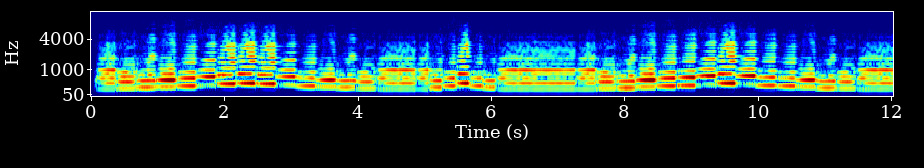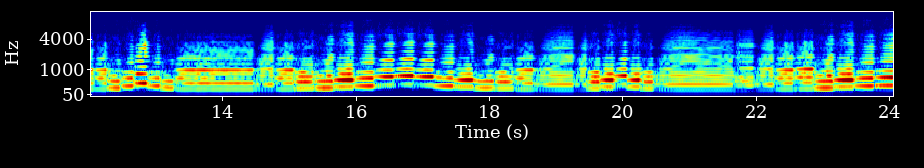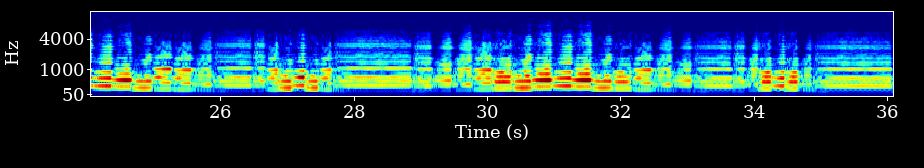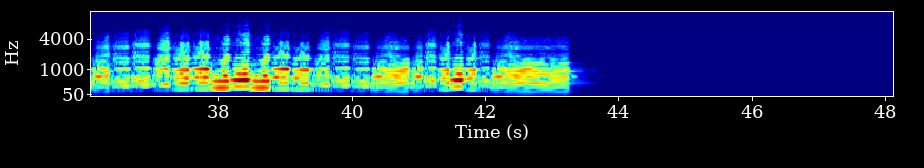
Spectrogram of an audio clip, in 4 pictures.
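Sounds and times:
French horn playing scales: 0:00.1 - 0:43.4.

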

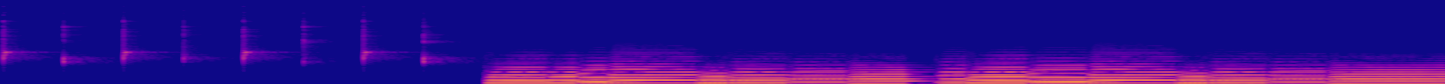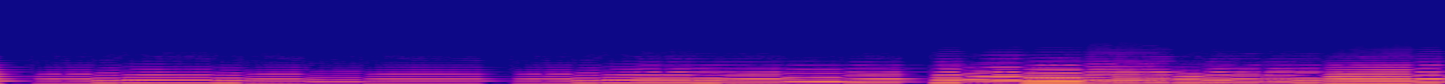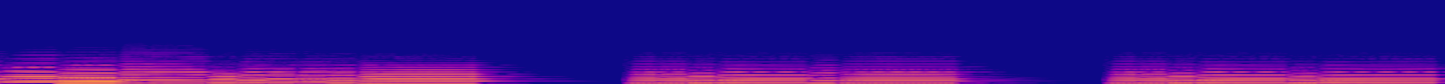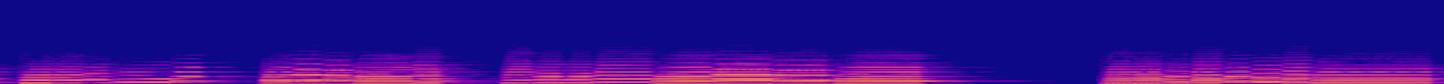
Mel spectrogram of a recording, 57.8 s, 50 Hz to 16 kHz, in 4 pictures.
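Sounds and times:
tuba trio: 0:04.2 - 0:34.0, 0:35.2 - 0:38.9, 0:40.0 - 0:53.0, 0:54.4 - 0:57.7.

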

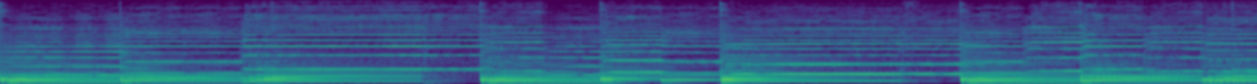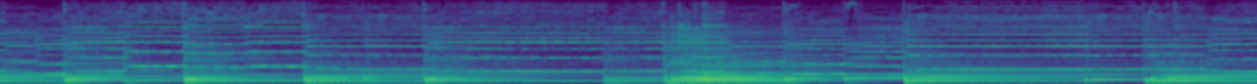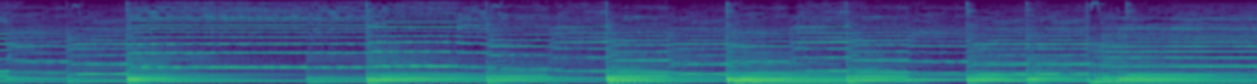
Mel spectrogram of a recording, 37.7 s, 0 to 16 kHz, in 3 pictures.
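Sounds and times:
guitar: 0:00.0 - 0:37.7
violin: 0:00.0 - 0:37.7.

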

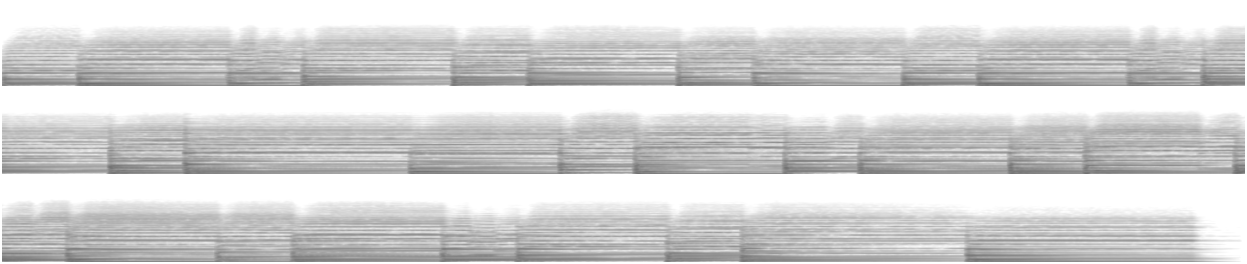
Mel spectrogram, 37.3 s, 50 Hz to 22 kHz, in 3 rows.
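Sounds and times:
trumpet duet playing a hymn: 0:00.0 - 0:37.0.

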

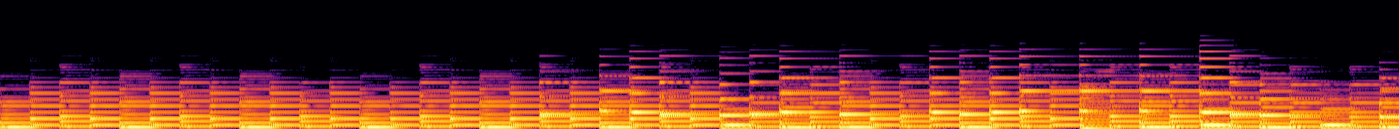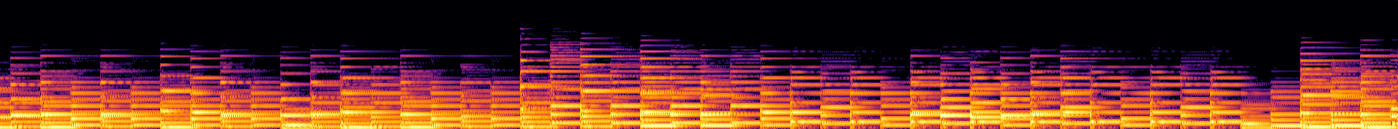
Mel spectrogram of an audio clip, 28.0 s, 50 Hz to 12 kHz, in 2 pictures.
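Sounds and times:
piano piece: 0:00.0 - 0:27.9.

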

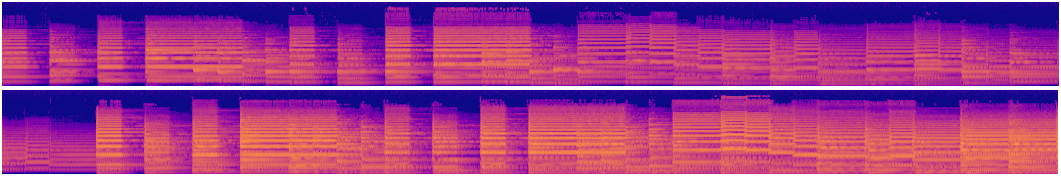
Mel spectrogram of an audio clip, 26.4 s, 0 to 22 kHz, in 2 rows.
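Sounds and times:
trumpet piece: 0:00.0 - 0:26.4.

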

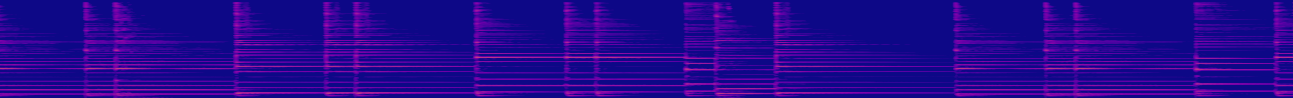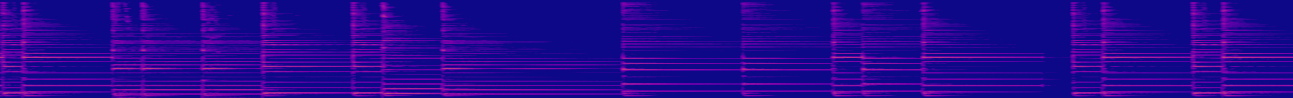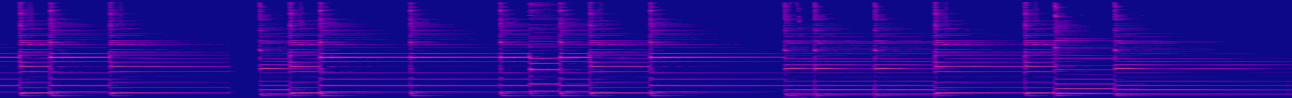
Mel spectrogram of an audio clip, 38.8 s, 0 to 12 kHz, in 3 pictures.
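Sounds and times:
guitar: 0:00.0 - 0:38.7.

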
